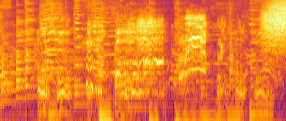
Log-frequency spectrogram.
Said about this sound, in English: That is one chubby pig.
